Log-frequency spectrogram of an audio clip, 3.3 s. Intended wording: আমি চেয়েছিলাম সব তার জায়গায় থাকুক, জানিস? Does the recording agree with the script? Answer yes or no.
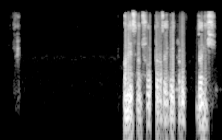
yes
